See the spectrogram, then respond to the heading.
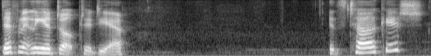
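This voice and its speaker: A woman's voice: a little high, very animated, slow, soft background music. A young British woman chatting casually with her livestream viewers. She rambles, laughs often and sometimes loses her train of thought. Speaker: streamer.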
